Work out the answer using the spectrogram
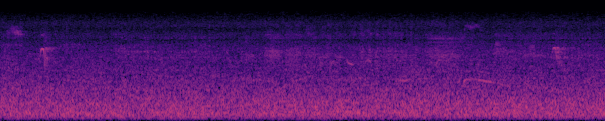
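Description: Steady background hiss of the outdoors with a few faint, short bird chirps and a thin wavering whistle scattered through it.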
